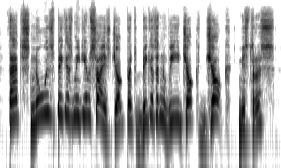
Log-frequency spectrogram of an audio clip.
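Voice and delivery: a wee Scottish pixie chirping up to Tiffany; Feegle pixie voice. Acted. Pixie telling Tiffany his long name, high and eager.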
